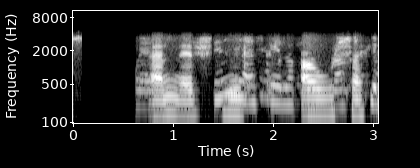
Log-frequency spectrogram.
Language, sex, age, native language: Icelandic, male, 14, Icelandic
